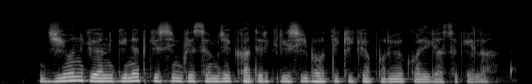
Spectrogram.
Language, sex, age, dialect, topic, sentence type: Bhojpuri, male, 25-30, Northern, agriculture, statement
